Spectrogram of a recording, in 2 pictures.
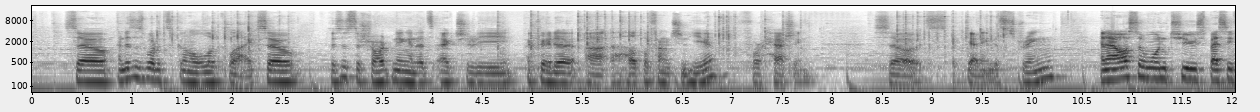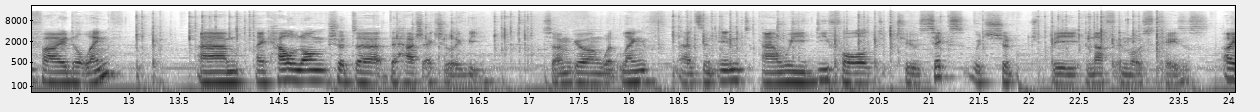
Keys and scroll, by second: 1.8 BackSpace, 2.1 Escape, 2.4 Down, 4.6 Return, 6.7 space, 7.5 shift+8, 9.2 shift+space, 9.3 shift+s, 13.2 space, 15.6 BackSpace, 18.4-20.4 typing, 21.1 Right, 21.8-22.8 typing, 23.2 Return.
